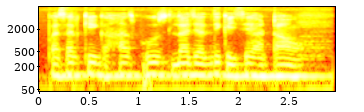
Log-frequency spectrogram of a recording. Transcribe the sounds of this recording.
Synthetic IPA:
pɐsəlkeɡʱãːsbʱuːslad͡ʒɐld̪ikɐɪseɦɐʈːaːõː

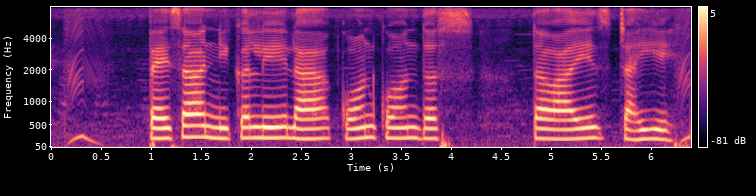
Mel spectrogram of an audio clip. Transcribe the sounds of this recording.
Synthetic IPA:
pɛːsanɪkəlːelakɔːnkɔːnd̪əs | t̪əʋaːezt͡ʃaːɦieː

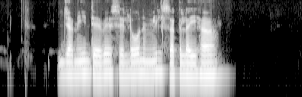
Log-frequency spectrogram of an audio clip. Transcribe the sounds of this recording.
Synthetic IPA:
d͡ʒəmiːd̪eːweːseːloːnmɪlsəkləiːɦaː

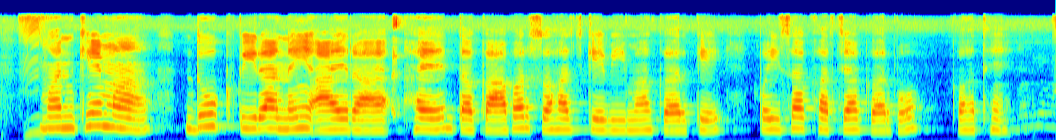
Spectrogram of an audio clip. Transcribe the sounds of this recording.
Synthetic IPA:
mənkʰemã | d̪ukʰpiɾanəĩaeɾɦəet̪əkabəɾsəɦəd͡ʒkebimakəɾke | pəɪsakʰəɾt͡ʃakəɾbo | kəɦət̪ɦẽː

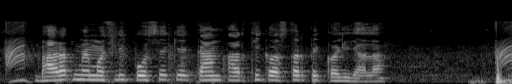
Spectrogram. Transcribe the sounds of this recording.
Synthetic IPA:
bʱaɾət̪memət͡ʃʰliposekekamaɾt̪ʰikəst̪ʰəɾpekəild͡ʒala

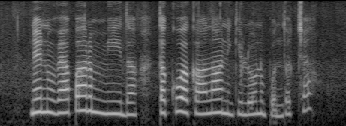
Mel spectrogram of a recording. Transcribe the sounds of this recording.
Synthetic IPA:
ne̞ːnuʋjaːpaːɾɐmːiːd̪ɐt̪ɐkːuʋɐkaːlaːnikilo̞ːnupond̪ɐt͡ʃːaː

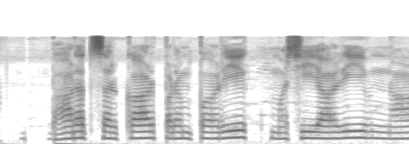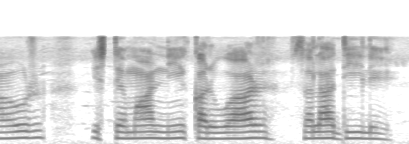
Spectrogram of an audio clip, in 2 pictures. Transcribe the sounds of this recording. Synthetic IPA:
bʱaːɾət̪səɾkaɾpəɾəmpəɾik̚məsijaɾinaɾ | ɪst̪emalnekəɾowaɾsəlad̪ile

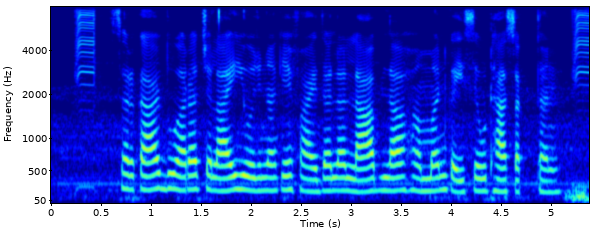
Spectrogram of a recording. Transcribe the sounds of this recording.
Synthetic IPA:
sɐɾkaːɾd̪ʊaːɾat͡ʃɐlaːijoːd͡ʒnakefaːɪd̪alalaːblaɦɐmːənkɐiseʊʈʰaːsɐk̚t̪ən

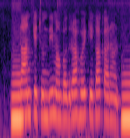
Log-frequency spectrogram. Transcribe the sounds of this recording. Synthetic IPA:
d̪aːnket͡ʃʊ̃nd̪imãːbəd̪ɾaɦoːekeːkakaːɾəɳ̃

